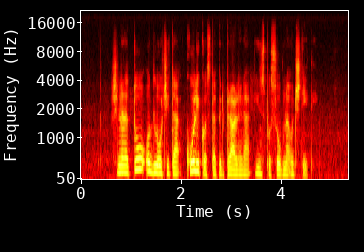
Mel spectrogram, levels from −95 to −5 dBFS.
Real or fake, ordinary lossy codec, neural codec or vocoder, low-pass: fake; none; vocoder, 48 kHz, 128 mel bands, Vocos; 19.8 kHz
